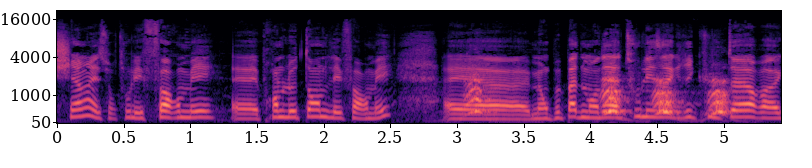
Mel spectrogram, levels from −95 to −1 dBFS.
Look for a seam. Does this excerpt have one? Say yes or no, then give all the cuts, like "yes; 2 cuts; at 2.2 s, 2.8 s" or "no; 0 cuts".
no; 0 cuts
